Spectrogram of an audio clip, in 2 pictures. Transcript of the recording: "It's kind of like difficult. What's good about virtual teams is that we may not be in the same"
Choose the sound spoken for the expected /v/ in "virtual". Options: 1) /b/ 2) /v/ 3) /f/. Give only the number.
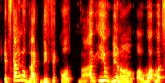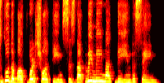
2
